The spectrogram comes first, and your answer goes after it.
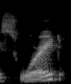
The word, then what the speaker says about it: sword: In sword, it's not entirely clear because you could still say sword, right? Not sword. But it depends, I guess, on dialects. But with to and with answer, you see that the silent W kind of continued in spelling, even though it was not pronounced.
